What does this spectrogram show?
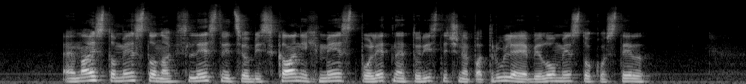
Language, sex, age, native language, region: Slovenian, male, 12-17, Slovenian, Drava region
